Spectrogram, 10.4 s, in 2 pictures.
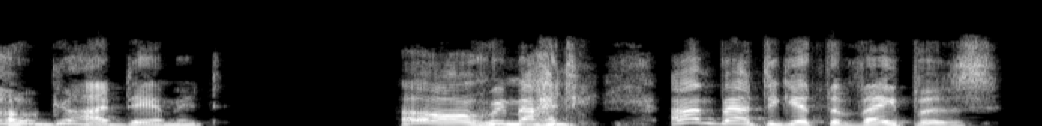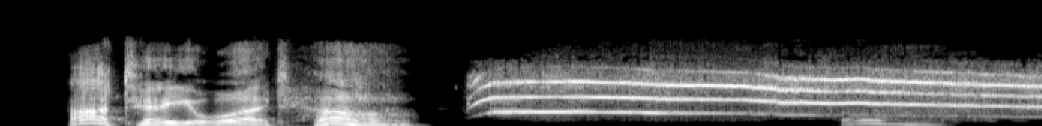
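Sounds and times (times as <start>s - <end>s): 
speech: 0.0s - 1.2s, 2.0s - 5.0s, 5.6s - 7.8s
loud extended shrill scream: 7.5s - 10.4s.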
